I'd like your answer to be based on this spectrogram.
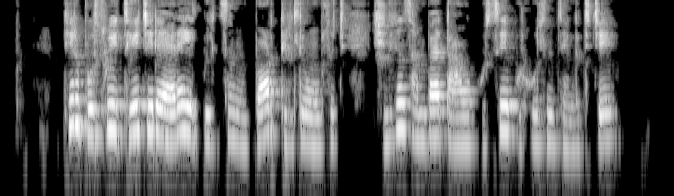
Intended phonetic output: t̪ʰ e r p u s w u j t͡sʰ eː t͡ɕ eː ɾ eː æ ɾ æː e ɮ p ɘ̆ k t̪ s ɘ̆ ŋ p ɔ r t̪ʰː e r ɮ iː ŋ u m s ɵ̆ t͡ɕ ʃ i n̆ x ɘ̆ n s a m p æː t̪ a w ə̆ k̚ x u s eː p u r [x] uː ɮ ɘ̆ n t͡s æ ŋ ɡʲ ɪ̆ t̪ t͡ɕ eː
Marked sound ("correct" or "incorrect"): correct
